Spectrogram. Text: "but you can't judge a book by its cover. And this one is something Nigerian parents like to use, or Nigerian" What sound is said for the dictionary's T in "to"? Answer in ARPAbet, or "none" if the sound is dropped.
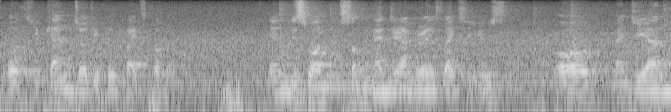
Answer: S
